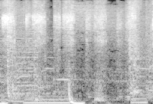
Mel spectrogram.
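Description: Hand nail file rasping across an acrylic nail in quick short strokes, fading out after about the first second, over soft background music.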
